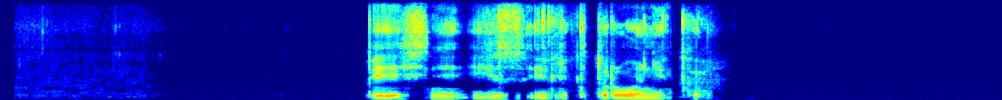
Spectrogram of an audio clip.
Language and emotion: Russian, neutral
